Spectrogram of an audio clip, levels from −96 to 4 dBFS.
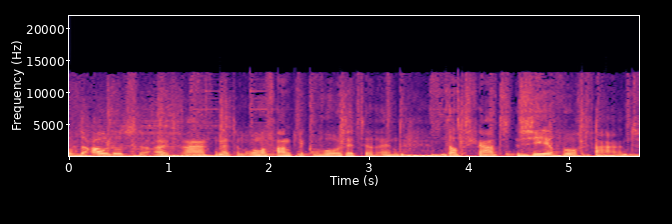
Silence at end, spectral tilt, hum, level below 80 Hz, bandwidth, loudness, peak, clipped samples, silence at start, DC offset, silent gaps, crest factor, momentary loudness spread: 0 s; -6 dB/octave; none; -18 dBFS; 13.5 kHz; -15 LUFS; -2 dBFS; under 0.1%; 0 s; under 0.1%; none; 12 dB; 5 LU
